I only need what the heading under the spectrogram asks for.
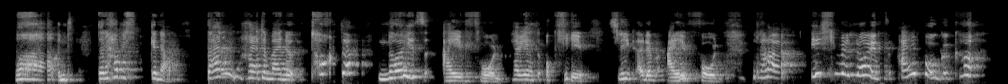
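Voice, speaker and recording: Her pitch swings very widely, sitting high for a woman. The woman's tone is animated. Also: moderate pace. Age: 50s. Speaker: photographer. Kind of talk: casual interview.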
